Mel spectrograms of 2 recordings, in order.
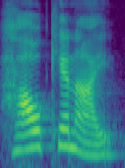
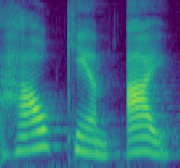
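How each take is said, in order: First: The n of can runs into I. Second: The words can and I are said separately. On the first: The speaker calls it right. "você vai juntar as duas" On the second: The speaker calls it wrong. "em vez de eu falar"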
